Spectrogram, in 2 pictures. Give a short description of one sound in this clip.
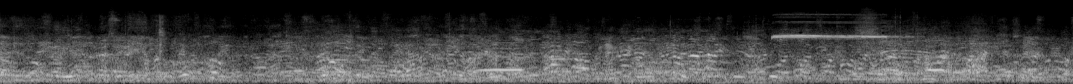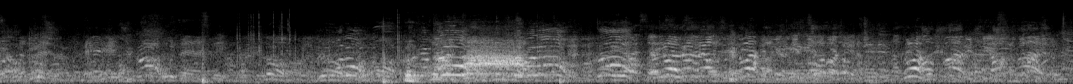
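Players and spectators shout and call out across an open field.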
